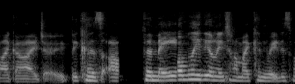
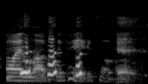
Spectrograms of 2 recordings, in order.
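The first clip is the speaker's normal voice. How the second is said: said through laughter, high; laughing; 5 dB louder than usual. Real, not acted. Friend answering through laughter, high and laughing. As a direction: still laughing while she answers.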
